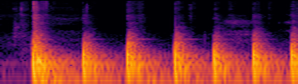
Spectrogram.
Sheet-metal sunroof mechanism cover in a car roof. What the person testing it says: that is pretty drummy so um you can hear that sort of drumming away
